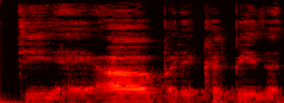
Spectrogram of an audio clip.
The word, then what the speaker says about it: Dao: but a done TN we're pronouncing the Dow with a D Dao but it could be the towel but it's more than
